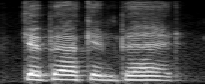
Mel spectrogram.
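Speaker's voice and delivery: sudden menacing, scary, commanding voice. Retelling a voice heard after landing on the floor: imitating a scary voice. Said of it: "this scary ass voice".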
